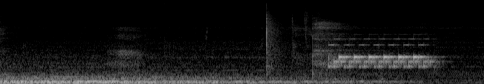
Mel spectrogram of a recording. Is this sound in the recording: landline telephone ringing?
yes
